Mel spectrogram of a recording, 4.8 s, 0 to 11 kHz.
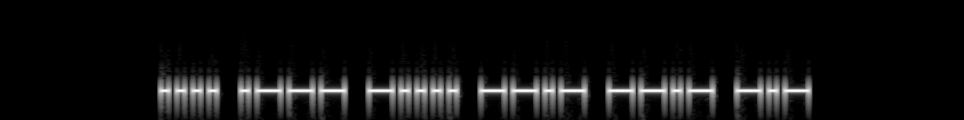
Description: Morse code, heard as a keyed tone, about 30 wpm, 700 Hz. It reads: HJ6QQK
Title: DXCC-100 Call Signs - 6 Characters - Repeated 3x - 30wpm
